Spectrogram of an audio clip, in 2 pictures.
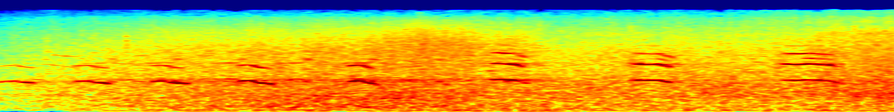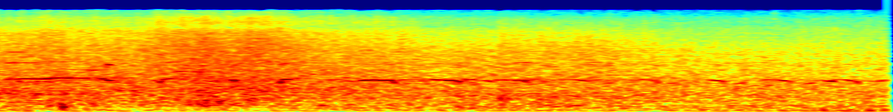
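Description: Steady roar of sea waves washing onto the shore, with a swell in loudness midway, accompanied by scattered short high chirps of birds over the continuous surf.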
